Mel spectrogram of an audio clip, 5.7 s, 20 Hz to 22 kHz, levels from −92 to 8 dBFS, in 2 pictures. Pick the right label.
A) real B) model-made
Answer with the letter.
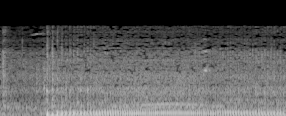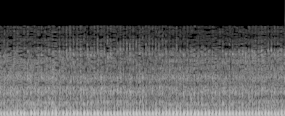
A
